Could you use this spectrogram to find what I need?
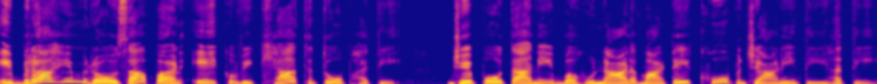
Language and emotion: Gujarati, neutral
